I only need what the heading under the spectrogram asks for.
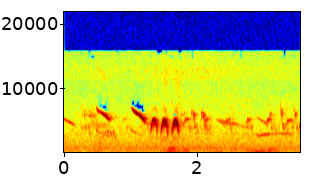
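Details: A southern masked weaver building its nest in Africa gives sharp, high chips and a quick burst of three scratchy chattered notes, with faint thin twitters after, over soft background hiss.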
